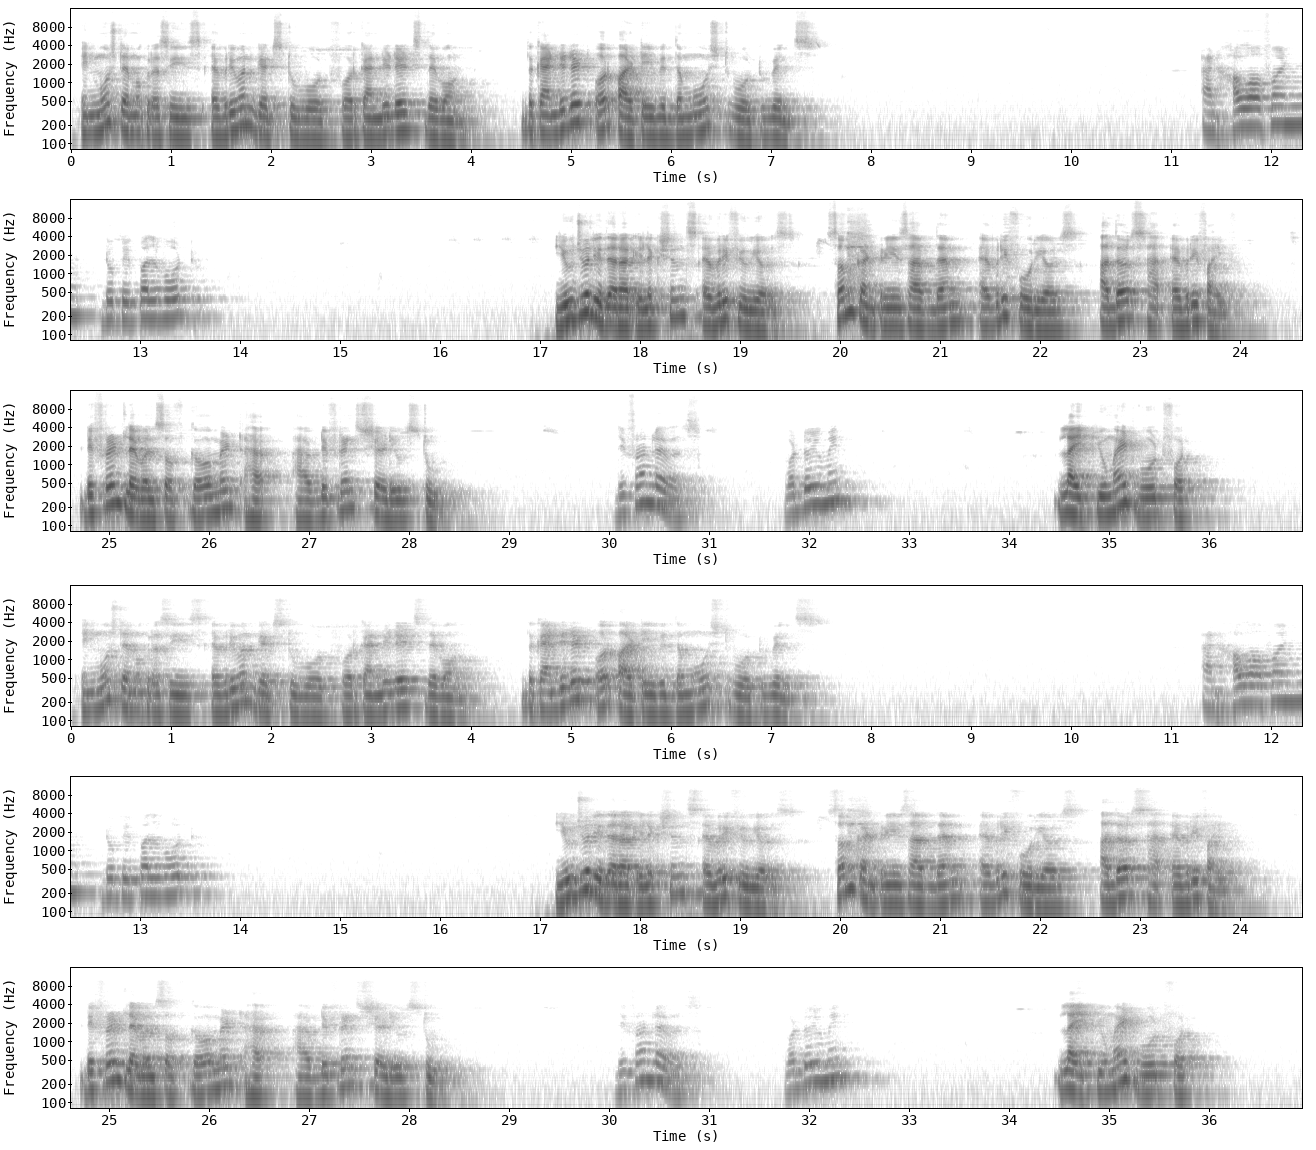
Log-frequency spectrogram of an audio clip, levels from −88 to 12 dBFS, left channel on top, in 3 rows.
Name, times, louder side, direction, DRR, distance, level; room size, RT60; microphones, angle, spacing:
voice 1, 0.1-4.0 4.5-7.4 17.2-19.5 19.9-23.9 24.7-26.6 26.8-28.3 34.5-35.7, left 3 dB, 35° left, 8 dB, 0.3 m, -30 dB
voice 2, 11.3-13.5 20.1-20.3 30.1-30.9 31.8-32.3, left 4 dB, 70° left, 11 dB, 0.6 m, -37 dB
11.5 x 5.0 x 3.9 m, 0.83 s
head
